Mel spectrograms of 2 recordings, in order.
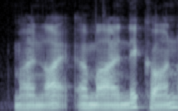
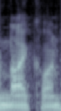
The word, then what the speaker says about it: Nikon: And so I wanted to connect my Nikon, or Nikon, however you prefer to pronounce it, camera to slobs, and it totally works.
